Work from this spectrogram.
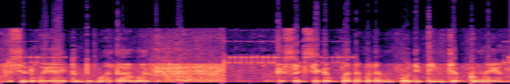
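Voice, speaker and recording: A young Filipino man acting a calm older brother in a radio drama. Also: fairly low pitch, moderate pace, highs cut off, heavy background noise, natural voice. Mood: puzzled, polite. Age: young adult.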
